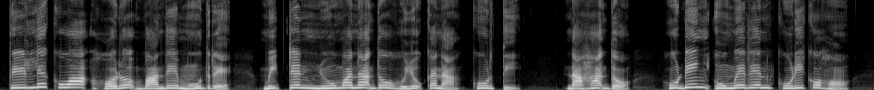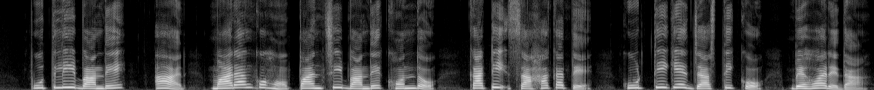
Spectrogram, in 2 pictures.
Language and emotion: Santali, neutral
